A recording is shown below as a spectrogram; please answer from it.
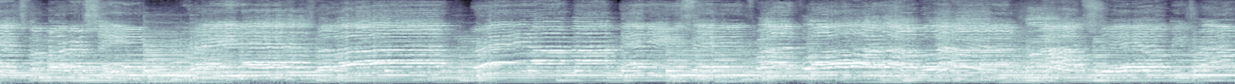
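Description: Voices singing a gospel hymn together, with piano accompaniment.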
